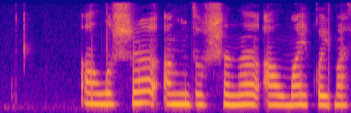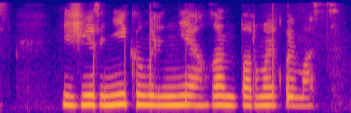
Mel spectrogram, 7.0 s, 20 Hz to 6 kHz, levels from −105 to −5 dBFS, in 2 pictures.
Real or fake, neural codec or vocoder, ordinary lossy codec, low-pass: real; none; MP3, 48 kbps; 5.4 kHz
